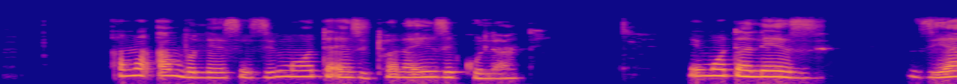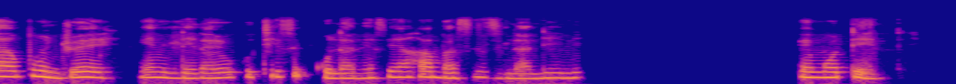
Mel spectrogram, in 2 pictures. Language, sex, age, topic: North Ndebele, male, 36-49, health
